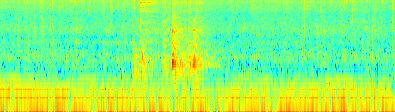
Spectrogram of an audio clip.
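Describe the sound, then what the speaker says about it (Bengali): Cumin, dried red chillies and ginger-garlic paste fry steadily in hot oil for Bengali mutton kosha, a continuous close sizzle with a brief louder crackling burst in the middle as more spice goes into the pan. "এই মশলাটাকে খুব সুন্দরভাবে কষিয়ে নিব।"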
